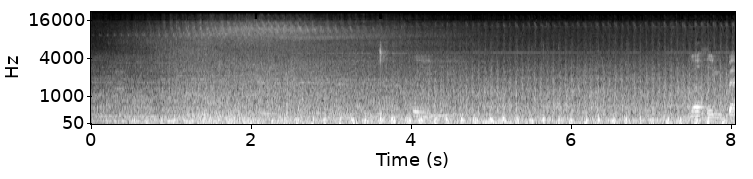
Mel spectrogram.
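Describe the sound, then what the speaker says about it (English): A helicopter in the Alan Wake video game, heard as a loud, throbbing rotor drone that builds steadily, with its pulsing beat growing stronger toward the end and faint game sounds around it. "Nothing bad's gonna happen to that helicopter, is it?"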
